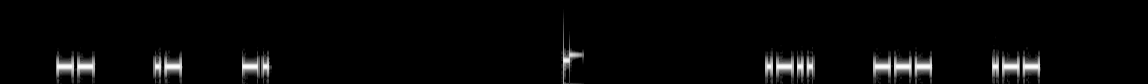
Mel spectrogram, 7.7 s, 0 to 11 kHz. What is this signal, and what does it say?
Morse code, heard as a keyed tone, about 36 wpm, spaced as for 16 wpm, 690 Hz. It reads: MAN LOW
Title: 4x Character Spacing - Top 200 Words - 35wpm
